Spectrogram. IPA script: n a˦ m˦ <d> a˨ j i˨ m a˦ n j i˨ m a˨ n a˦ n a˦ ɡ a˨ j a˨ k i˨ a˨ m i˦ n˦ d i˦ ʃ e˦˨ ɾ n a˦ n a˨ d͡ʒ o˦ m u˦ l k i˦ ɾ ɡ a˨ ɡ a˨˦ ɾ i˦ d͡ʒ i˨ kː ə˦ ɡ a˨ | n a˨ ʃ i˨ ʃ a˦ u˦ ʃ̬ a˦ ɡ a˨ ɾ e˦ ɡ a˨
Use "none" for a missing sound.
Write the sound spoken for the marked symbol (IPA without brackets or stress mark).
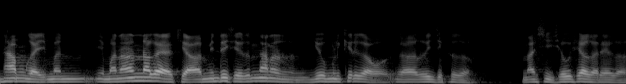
ɡ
